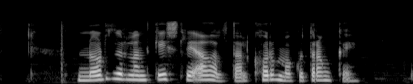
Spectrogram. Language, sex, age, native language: Icelandic, female, 30-39, Icelandic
